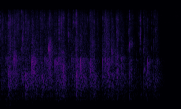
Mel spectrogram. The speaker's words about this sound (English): Give Jesus the glory if you're going to clap.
